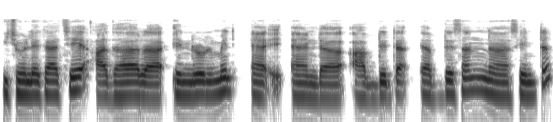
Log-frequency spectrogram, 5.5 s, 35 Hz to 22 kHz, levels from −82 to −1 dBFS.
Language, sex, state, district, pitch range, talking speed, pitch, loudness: Bengali, male, West Bengal, Jalpaiguri, 140-155 Hz, 165 wpm, 150 Hz, -17 LUFS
